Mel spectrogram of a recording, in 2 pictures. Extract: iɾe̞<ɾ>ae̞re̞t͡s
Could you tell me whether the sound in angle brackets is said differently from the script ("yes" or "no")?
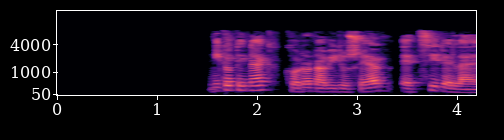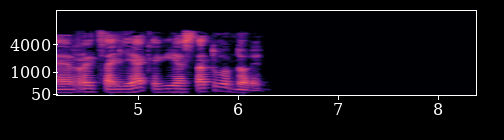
yes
